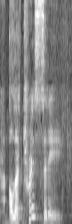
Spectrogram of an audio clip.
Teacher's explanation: electricity five syllables stress the third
